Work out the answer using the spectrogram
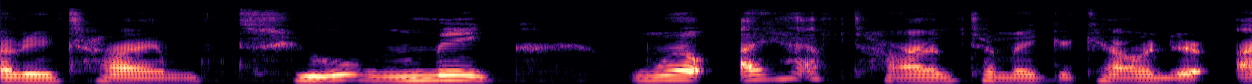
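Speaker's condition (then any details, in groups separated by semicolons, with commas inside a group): Cerebral palsy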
